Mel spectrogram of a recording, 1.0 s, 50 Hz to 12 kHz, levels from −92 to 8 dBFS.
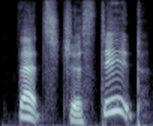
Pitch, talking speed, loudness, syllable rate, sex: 245 Hz, 175 wpm, -18 LUFS, 4.2 syllables/s, female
